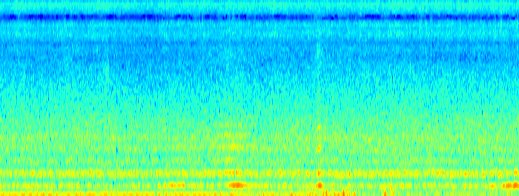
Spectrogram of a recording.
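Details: On a small farm, bees crowd a feeder outdoors, their wings producing a steady low buzzing hum with small surges as individual insects pass nearby.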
